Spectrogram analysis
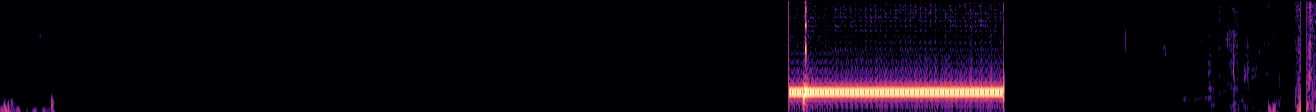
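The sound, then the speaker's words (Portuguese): A steady telephone line tone plays while a call is transferred to a bank's quality-control department. It is one continuous mid-pitched tone lasting about two seconds, loud and alone, with only faint brief sounds at the start and end. “Agradeço sua atenção e peço que aguarde em linha, que vou transferir o contato para o controle de qualidade”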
